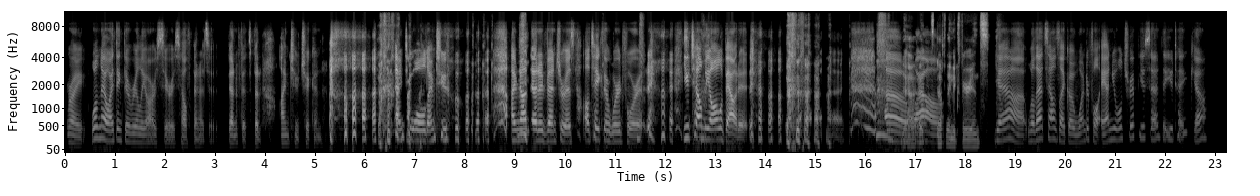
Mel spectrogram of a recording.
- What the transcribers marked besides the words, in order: laugh; laughing while speaking: "too"; chuckle; laugh; chuckle; other background noise; laugh
- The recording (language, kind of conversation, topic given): English, unstructured, Do you prefer mountains, beaches, or forests, and why?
